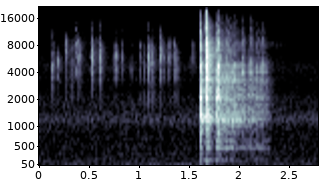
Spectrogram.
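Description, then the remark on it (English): Dice rattle and click lightly for a moment, then clatter loudly across a hard tabletop in a brief, bright tumble before settling into silence, one die showing a two. No voices are heard. “Well, the two on the dice is not going to hit.”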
